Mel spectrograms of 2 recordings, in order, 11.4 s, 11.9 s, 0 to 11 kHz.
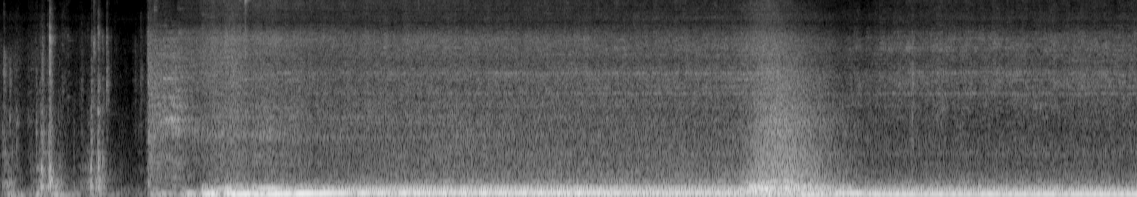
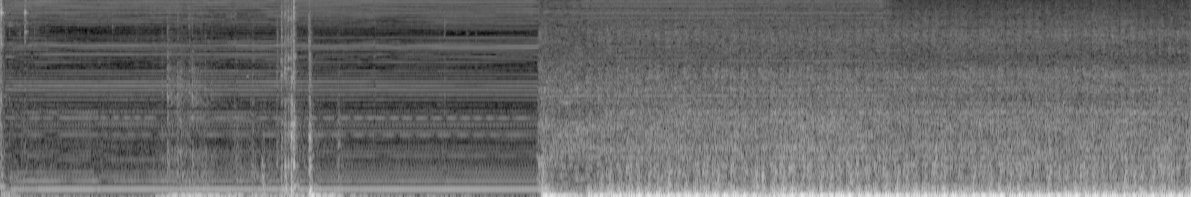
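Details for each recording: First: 1967 Plymouth Fury III start with the top up and windows nearly closed: short crank, quick catch with a small blip, then a smooth, deep, even idle that holds steady; engine sounds healthy. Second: Ford Mustang (1982) with MSD ignition and a large fuel pump: pump hums, then starter cranks evenly about seven seconds without catching; fuel pressure checked fine, so the fault is no spark; crank, no start.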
